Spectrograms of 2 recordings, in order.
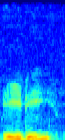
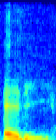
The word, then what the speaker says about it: ED-E: It's like because of Miniature Nerd, I pronounce it as Edie, but it's supposed to be Eddie, but that doesn't make much sense.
